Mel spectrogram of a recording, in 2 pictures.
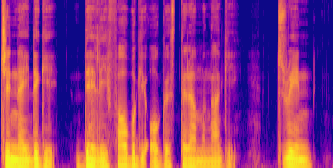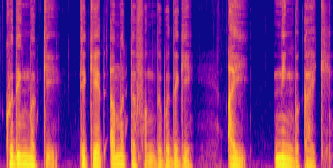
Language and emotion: Manipuri, sad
